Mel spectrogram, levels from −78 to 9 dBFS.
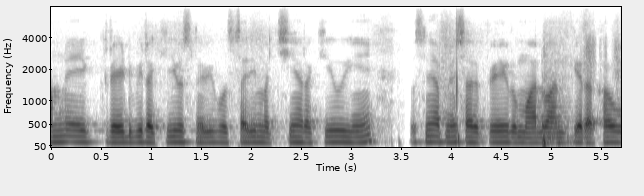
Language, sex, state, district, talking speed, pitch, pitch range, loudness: Hindi, male, Bihar, Lakhisarai, 240 wpm, 115 Hz, 115-120 Hz, -17 LUFS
